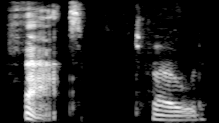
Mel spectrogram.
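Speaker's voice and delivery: plain reading voice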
